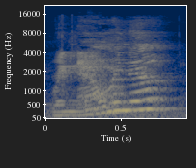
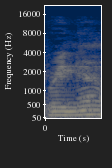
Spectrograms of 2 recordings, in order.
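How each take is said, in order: First: High, loud, incredulous question; mock-panicked double take, swooping up; shocked echo. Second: Said in the usual way. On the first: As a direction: repeat it in rising disbelief. His shocked echo of the doctor.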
